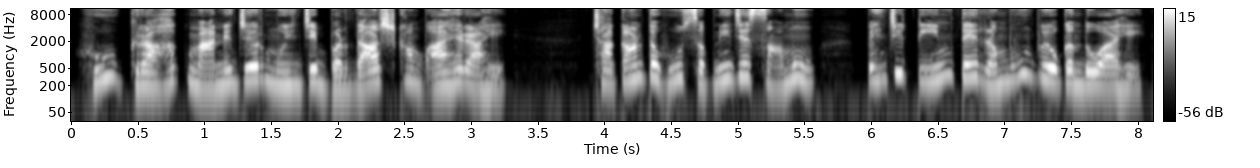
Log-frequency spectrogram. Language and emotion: Sindhi, disgusted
